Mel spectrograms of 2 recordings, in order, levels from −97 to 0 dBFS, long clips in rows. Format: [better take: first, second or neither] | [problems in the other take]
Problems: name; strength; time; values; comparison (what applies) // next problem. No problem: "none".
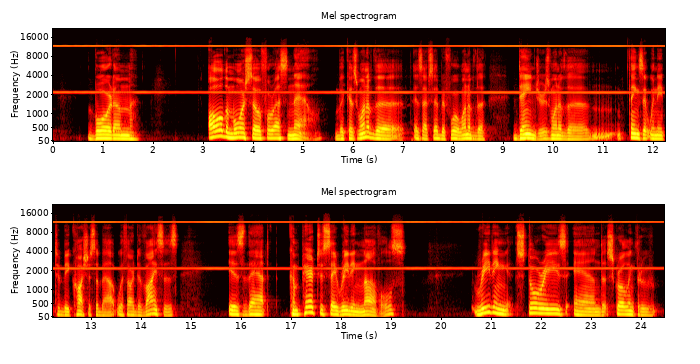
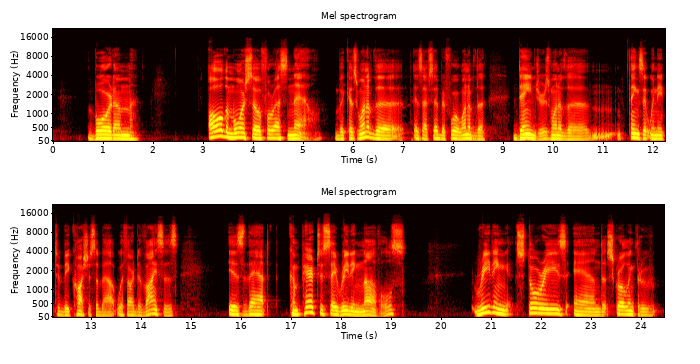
second | high-pitched whine; loud; throughout; 11.5 kHz, 10 dB below the speech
